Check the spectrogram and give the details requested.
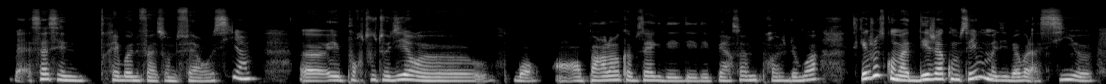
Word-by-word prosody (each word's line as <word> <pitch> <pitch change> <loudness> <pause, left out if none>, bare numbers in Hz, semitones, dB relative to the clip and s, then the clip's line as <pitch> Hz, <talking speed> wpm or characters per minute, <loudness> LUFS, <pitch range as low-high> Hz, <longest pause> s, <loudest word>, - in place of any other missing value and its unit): Bah, - - -10
ça, 245 0 +1
c'est 230 -3 -2
une 185 -3 0
très 200 - -4
bonne 185 -1 +1
façon 170 -2 -4
de 160 - -3
faire 160 -2 -5
aussi, 170 - -5
hein. 260 0 +3 0.5
Heu 165 0 0
et 190 0 +1
pour 185 0 -7
tout 220 - -5
te 200 0 -2
dire, 215 +2 +4
heu, 165 -2 0 0.4
bon 170 -1 -4
en - - -8 0.2
en 170 - -3
parlant 190 +3 +1
comme 190 -4 -2
ça 195 - -3
avec 185 -1 0
des 165 -1 -3
des 160 0 -5
des 155 - -5
des 160 0 -6
personnes 190 +4 -4
proches 180 -2 -5
de 175 - -2
moi, 215 +7 0 0.3
c'est - - -22
quelque 255 +3 +6
chose 425 +1 +6
qu'on 270 - +6
m'a 195 -4 +6
déjà 230 +8 +6
conseillé. 250 +2 +2
On - - 0
m'a 225 -7 +4
dit: 185 - -2
«Bah 175 0 +1
voilà 175 -4 -3
si, 215 +6 -2
heu, 170 -2 -2
185 Hz, 255 wpm, -20 LUFS, 170-215 Hz, 0.5 s, quelque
